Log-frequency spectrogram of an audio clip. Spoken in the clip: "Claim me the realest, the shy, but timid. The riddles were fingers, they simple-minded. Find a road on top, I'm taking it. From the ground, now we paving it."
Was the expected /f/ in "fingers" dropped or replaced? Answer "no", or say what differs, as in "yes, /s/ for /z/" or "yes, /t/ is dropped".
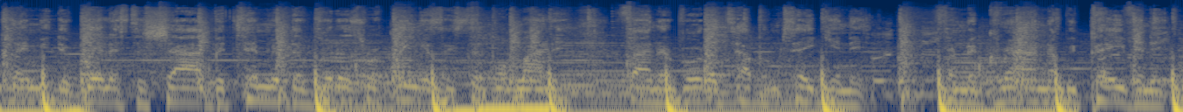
yes, /p/ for /f/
